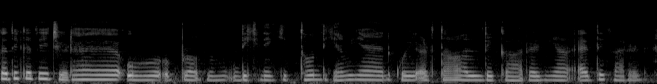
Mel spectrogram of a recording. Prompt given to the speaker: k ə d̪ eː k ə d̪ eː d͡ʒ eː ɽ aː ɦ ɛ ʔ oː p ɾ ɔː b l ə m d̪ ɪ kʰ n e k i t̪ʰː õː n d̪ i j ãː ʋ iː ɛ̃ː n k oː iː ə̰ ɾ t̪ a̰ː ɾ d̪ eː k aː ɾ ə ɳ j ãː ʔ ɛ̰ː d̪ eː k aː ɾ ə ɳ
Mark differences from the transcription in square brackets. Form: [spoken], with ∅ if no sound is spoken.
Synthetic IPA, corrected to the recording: k ə d̪ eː k ə d̪ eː d͡ʒ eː ɽ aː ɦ ɛ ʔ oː p ɾ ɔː b l ə m d̪ ɪ kʰ n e k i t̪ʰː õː n d̪ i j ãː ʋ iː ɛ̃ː n k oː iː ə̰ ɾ t̪ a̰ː [l] d̪ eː k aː ɾ ə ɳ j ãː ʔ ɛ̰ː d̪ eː k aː ɾ ə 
